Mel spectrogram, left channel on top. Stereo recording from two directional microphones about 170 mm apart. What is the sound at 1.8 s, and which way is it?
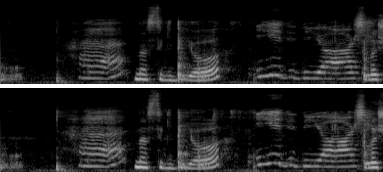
Speech, 5° left (ahead or behind).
